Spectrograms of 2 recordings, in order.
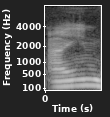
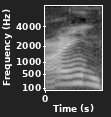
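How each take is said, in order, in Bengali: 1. প্রথম ধ্বনিটি সাধারণ, কোনো চাপ ছাড়া। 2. প্রথম ধ্বনিটি জোর দিয়ে চাপযুক্ত। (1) "কখনো আইন বলবেন না" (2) "আইন চাপ দিয়ে"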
